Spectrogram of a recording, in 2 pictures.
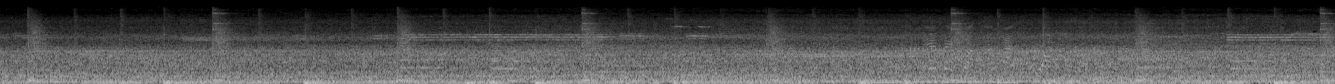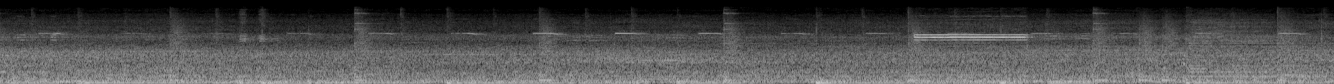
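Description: Dense city motorbike traffic heard while riding along with it: a steady mix of engine and road noise over a low rumble. Vehicle horns sound three times, about four seconds in, around twelve seconds in, and loudest near the end.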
